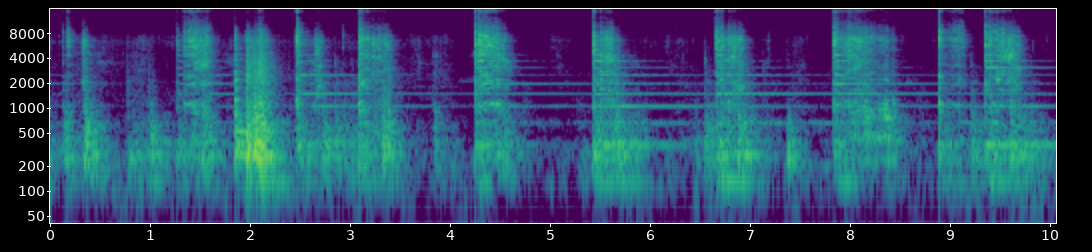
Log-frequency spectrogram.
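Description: Metal spatula scraping and clanking against a metal kadhai while stirring a dry vegetable stir-fry, about once a second, each stroke leaving the pan ringing.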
